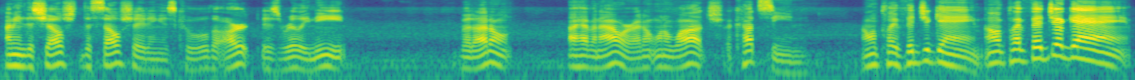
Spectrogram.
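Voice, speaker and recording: A man's voice: medium pitch, expressive, normal speed, a bit bright, a little hiss or hum. A man doing casual let's play commentary, rambling and goofy, humming nonsense and whining that he wants to play.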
